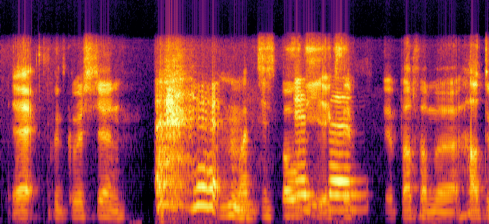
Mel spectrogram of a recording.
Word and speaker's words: Vaude: So many would call it Vaude or Vaud, because they think it's French, because it's written like with a V-A-U-D-E. So yeah, many people don't know that it's actually a German-based company.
